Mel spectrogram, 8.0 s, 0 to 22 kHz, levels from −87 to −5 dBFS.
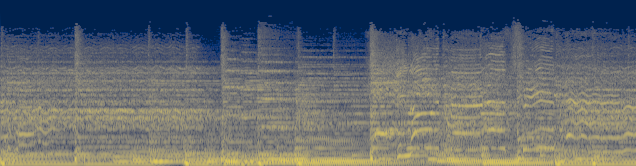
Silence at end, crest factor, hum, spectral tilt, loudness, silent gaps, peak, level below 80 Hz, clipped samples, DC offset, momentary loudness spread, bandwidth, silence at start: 0 s; 16 dB; none; -5.5 dB/octave; -21 LUFS; none; -6 dBFS; -30 dBFS; under 0.1%; under 0.1%; 4 LU; 12.5 kHz; 0 s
